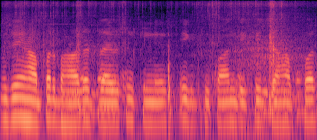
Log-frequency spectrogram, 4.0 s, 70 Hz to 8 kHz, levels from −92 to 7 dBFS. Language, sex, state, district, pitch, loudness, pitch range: Hindi, male, Bihar, Saran, 125 Hz, -19 LUFS, 125-135 Hz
